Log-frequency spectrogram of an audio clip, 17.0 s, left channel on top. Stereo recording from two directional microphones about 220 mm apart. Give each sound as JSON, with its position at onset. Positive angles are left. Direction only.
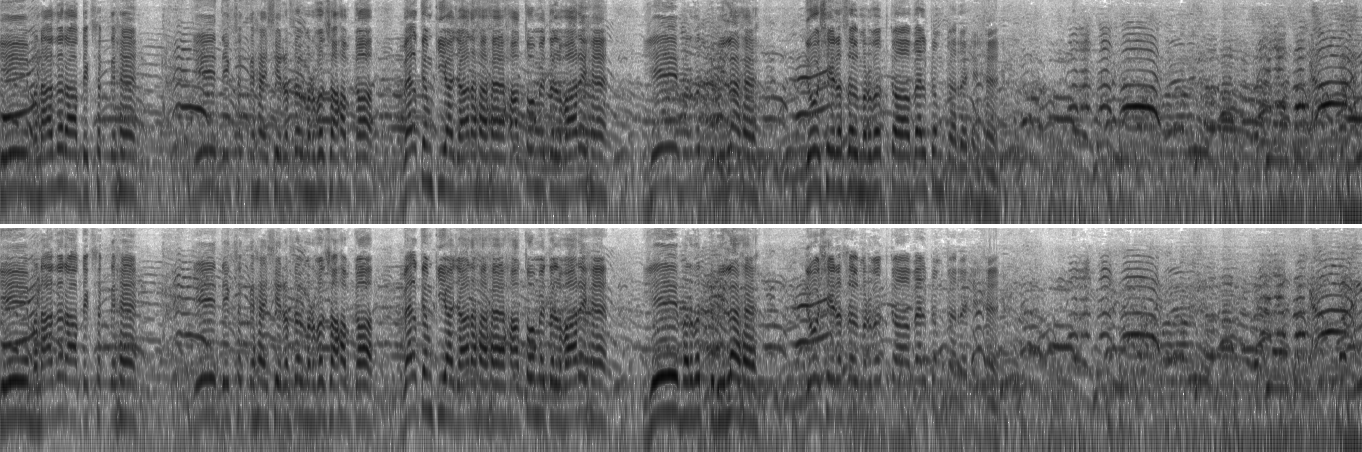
{"t": 0.0, "sound": "a sound", "side_deg": 15}
{"t": 0.4, "sound": "a man's voice", "side_deg": 25}
{"t": 8.2, "sound": "a man's voice", "side_deg": 0}
{"t": 10.2, "sound": "a man's voice", "side_deg": 25}
{"t": 13.7, "sound": "run", "side_deg": 20}
{"t": 15.8, "sound": "a sound", "side_deg": 35}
